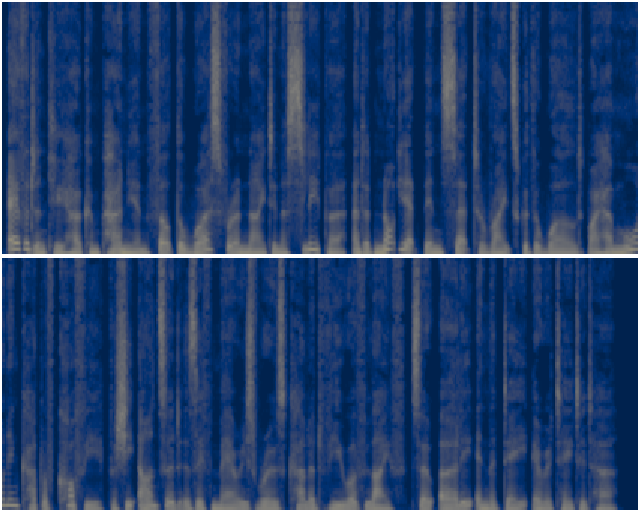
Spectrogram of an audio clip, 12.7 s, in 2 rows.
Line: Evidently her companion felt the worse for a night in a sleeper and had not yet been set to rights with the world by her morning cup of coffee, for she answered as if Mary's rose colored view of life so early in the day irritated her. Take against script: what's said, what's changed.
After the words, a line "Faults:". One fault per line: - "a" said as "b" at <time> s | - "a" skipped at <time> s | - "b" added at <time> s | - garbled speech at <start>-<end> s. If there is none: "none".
Evidently her companion felt the worse for a night in a sleeper and had not yet been set to rights with the world by her morning cup of coffee, for she answered as if Mary's rose colored view of life so early in the day irritated her.
Faults:
none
